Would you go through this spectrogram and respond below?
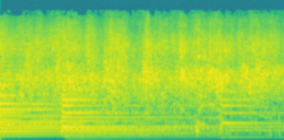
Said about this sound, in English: He's coming. Give him a good hand clap as he comes.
